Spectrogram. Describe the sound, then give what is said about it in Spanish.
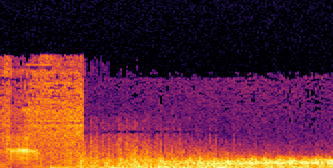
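A torpedo explodes beneath a surface ship, hitting with a sharp, bright burst that gives way to a loud, sustained low rumble. The rumble keeps building and does not fade. “Más que golpear el costado del buque de superficie, correrá por debajo de él y explotará creando un gran vacío.”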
